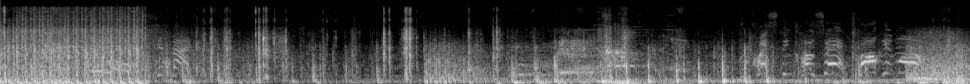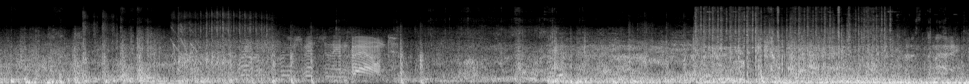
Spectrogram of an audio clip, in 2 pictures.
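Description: A rifle fires in quick bursts of sharp shots.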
